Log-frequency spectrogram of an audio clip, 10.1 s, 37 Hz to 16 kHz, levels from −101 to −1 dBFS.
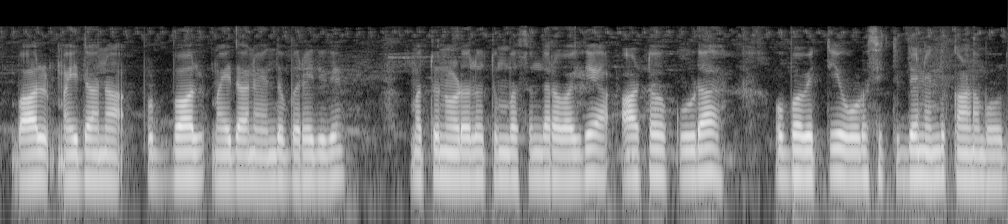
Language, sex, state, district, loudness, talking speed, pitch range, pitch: Kannada, male, Karnataka, Bellary, -18 LUFS, 115 wpm, 125-135 Hz, 130 Hz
